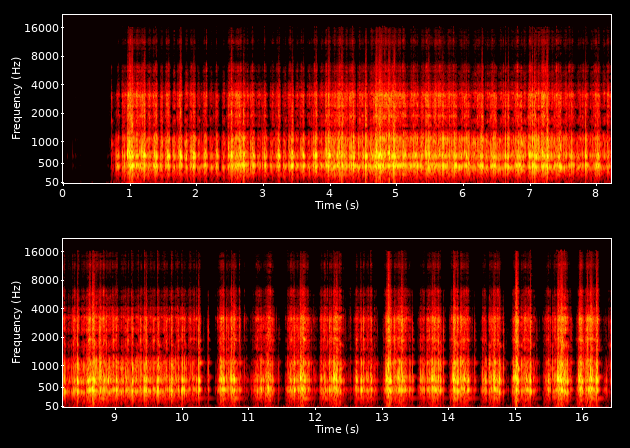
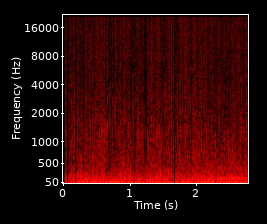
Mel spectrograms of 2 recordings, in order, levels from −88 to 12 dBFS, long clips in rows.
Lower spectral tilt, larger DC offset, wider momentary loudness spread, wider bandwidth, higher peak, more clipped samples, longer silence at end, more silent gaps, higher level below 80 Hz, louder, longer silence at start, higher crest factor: second, -3 dB/octave vs -4.5 dB/octave; second, under 0.1% vs 0.4%; first, 8 LU vs 1 LU; second, 16 kHz vs over 20 kHz; first, -4 dBFS vs -42 dBFS; neither; about the same, 0.05 s vs 0 s; neither; second, -58 dBFS vs -52 dBFS; first, -20 LUFS vs -50 LUFS; first, 0.8 s vs 0.05 s; first, 16 dB vs 0 dB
